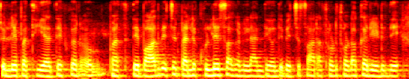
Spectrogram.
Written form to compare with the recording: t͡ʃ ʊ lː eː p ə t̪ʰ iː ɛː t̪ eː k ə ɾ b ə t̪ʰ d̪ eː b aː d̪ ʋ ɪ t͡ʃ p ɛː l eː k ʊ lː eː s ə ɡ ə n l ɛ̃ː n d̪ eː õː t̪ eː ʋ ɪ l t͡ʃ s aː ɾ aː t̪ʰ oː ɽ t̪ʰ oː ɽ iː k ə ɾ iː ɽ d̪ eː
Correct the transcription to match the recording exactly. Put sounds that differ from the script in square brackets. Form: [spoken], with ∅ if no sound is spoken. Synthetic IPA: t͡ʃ ʊ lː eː p ə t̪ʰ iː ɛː t̪ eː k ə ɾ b ə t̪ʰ d̪ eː b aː d̪ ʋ ɪ t͡ʃ p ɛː l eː [kʰ] ʊ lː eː s ə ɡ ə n l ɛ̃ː n d̪ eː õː [d̪] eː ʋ ɪ [∅] t͡ʃ s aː ɾ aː t̪ʰ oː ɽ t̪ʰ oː ɽ [aː] k ə ɾ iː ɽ d̪ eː

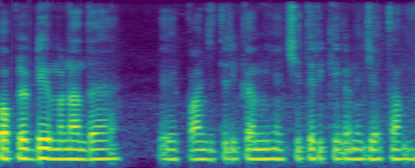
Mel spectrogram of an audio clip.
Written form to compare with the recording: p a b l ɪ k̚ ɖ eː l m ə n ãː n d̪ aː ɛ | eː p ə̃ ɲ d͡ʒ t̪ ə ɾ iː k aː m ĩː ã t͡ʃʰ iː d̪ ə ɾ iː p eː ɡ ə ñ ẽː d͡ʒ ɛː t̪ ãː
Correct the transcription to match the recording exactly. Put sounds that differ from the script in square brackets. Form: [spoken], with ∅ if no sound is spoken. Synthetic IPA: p [ə] b l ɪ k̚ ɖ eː [∅] m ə n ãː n d̪ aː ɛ | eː p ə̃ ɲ d͡ʒ t̪ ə ɾ iː k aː m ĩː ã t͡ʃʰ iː [t̪] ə ɾ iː [k] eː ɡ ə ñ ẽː d͡ʒ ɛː t̪ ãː

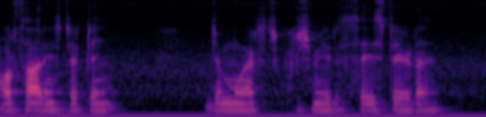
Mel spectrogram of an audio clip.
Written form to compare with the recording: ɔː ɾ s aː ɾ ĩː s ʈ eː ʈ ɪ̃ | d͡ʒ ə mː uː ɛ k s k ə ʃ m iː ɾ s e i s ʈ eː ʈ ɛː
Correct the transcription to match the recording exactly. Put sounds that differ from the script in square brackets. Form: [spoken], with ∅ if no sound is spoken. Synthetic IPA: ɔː ɾ s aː ɾ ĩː s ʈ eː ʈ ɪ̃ | d͡ʒ ə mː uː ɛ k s k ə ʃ m iː ɾ s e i s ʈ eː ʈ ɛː

